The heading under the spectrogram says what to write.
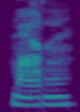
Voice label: Stomach in German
